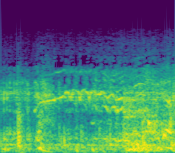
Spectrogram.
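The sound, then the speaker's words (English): A horse neighs in a long, loud whinny with a wavering, shaky pitch that carries over dense, busy noise. “Hurry! This is the last horse.”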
